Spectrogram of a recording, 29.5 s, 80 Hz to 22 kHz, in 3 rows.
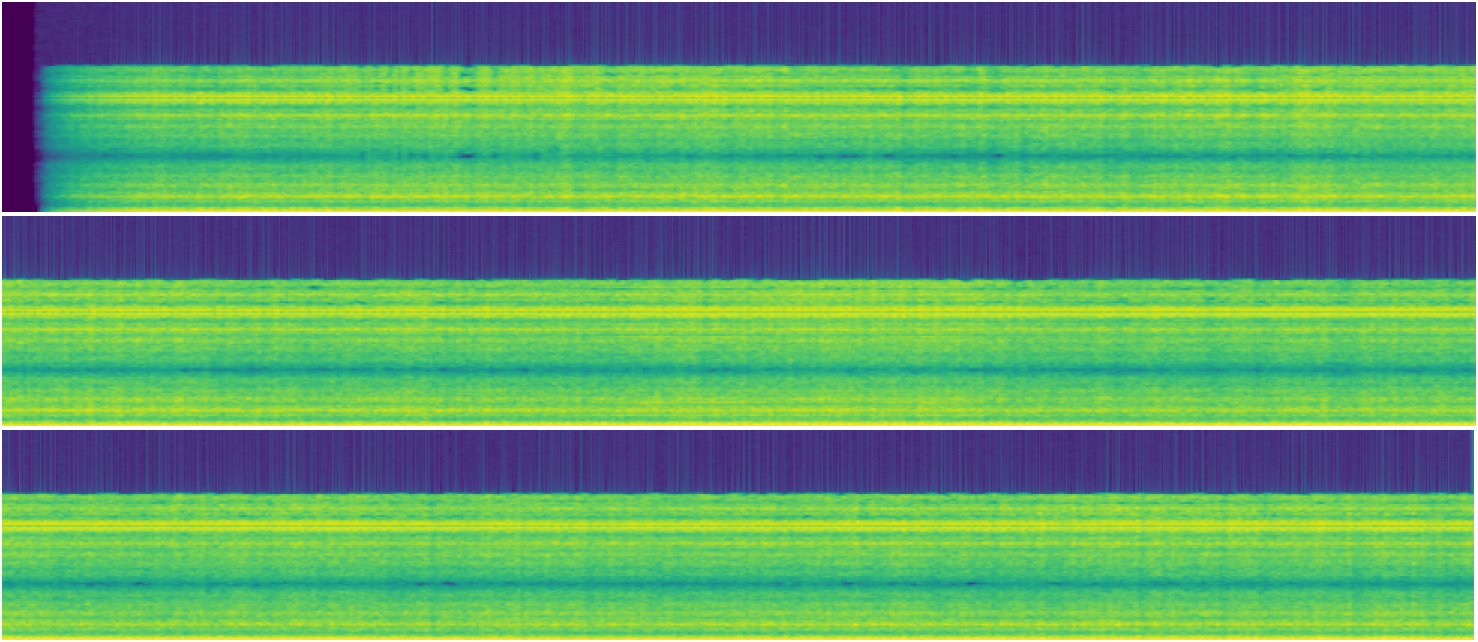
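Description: North American Harvard II's Pratt & Whitney R-1340 Wasp radial engine and propeller droning steadily in flight, heard from inside the cockpit. The sound fades in within the first second, then holds a steady low pitch.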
